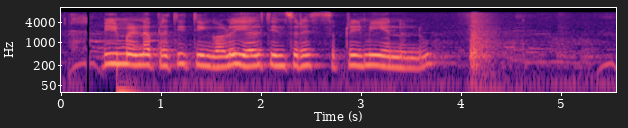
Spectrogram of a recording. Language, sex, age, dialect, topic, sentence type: Kannada, female, 18-24, Mysore Kannada, banking, statement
